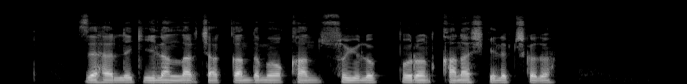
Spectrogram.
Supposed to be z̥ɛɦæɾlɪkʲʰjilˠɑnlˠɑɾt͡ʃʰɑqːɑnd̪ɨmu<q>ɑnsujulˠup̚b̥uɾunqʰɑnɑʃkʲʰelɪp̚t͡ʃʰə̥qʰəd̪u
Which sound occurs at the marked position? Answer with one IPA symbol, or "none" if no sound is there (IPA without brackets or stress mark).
qʰ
